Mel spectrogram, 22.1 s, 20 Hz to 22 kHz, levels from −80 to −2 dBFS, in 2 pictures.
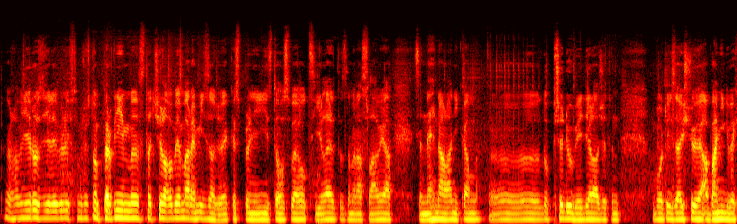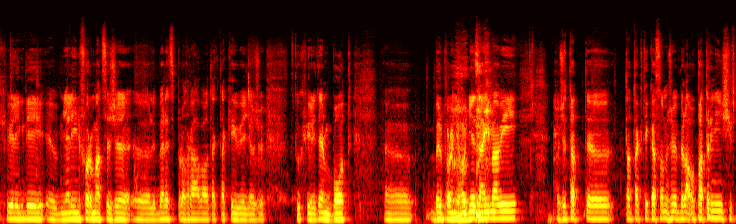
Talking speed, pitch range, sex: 175 wpm, 105-120 Hz, male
